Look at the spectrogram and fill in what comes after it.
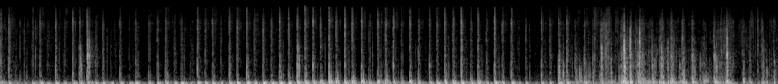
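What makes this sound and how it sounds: A white stand-up granola pouch of laminated paper and plastic, with its contents inside, is held in both hands and rapidly tapped with the fingertips on its back panel. The result is a dense, uneven stream of short, dull, low thumps with a faint papery crinkle between them.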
